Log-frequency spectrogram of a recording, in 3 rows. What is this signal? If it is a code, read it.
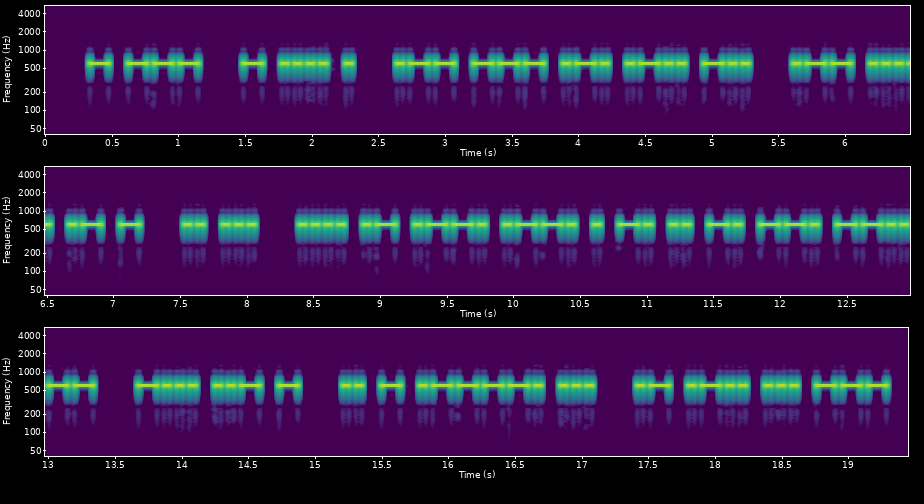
Morse code, heard as a keyed tone, about 25 wpm, 600 Hz. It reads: TO THE WORLD WHAT IS HAPPENING, BUT IT'S ALSO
